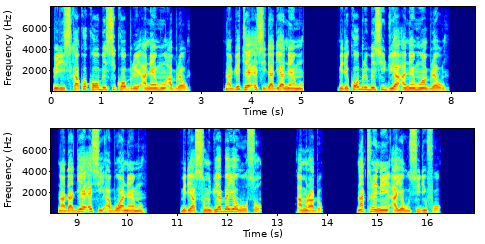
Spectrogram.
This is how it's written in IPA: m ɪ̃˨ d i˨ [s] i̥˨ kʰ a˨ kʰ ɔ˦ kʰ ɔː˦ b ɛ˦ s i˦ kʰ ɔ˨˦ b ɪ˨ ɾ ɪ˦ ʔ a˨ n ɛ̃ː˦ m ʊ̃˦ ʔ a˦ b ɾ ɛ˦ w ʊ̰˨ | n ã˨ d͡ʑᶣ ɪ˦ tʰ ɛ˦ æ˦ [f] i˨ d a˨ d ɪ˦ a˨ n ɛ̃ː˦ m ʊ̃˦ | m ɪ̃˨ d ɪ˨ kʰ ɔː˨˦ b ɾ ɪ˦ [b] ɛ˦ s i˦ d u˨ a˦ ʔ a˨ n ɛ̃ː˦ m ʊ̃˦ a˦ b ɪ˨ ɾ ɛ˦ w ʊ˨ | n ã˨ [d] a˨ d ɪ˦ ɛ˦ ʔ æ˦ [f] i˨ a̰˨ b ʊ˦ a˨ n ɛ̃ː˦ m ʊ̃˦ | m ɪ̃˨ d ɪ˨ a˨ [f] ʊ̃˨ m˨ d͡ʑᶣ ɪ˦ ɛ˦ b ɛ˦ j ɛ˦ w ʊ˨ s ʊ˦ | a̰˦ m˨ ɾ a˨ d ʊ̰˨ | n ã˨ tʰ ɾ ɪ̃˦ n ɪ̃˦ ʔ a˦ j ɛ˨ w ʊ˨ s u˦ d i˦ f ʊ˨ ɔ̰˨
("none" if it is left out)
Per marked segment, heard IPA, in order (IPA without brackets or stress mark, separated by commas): s, s, b, d, s, s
